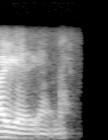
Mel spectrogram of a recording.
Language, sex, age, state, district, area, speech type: Odia, male, 18-30, Odisha, Cuttack, urban, conversation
